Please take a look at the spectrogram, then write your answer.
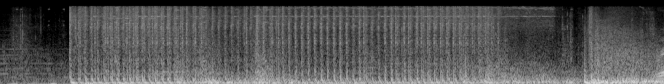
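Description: The Bullfrog gun in a video game firing rapidly, a fast, steady stream of sharp shots for several seconds, briefly cutting out before resuming, loud and close with no talk over it.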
